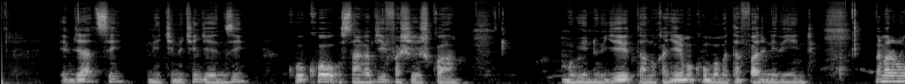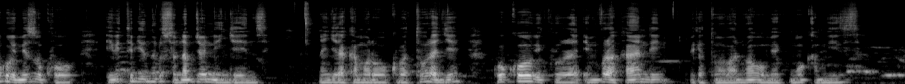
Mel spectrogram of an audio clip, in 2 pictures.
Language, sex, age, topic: Kinyarwanda, female, 18-24, agriculture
